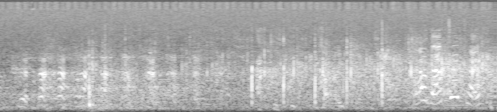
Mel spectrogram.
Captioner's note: laughter, applause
